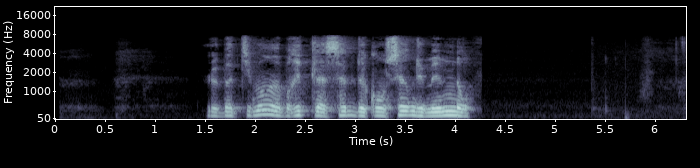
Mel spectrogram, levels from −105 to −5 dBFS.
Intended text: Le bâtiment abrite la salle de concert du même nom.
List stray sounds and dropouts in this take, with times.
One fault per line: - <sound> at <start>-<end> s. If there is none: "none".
none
